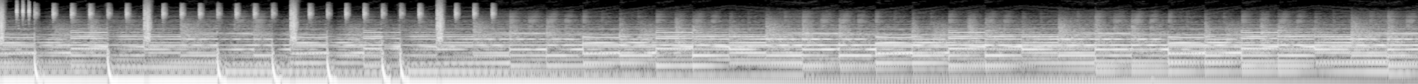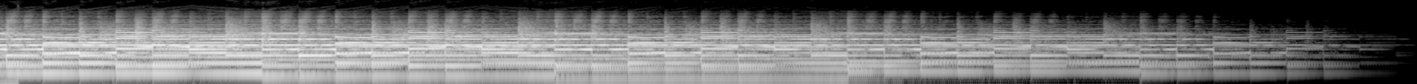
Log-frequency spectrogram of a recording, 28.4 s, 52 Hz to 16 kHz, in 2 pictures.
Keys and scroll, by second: 10.6 ctrl+j, 26.6 ctrl+t.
